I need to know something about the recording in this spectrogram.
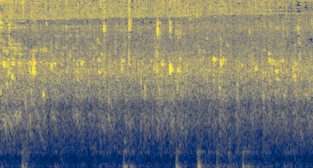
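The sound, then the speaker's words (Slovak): Spring water trickles steadily over small stones, a continuous bright, fizzy babble with occasional soft low knocks, with no voices. “Ale stále ich je tu dostatok a tá vodička stále tečí a spoznáva, spoznáva.”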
